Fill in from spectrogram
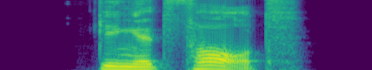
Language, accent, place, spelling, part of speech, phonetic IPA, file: German, Germany, Berlin, ginget fort, verb, [ˌɡɪŋət ˈfɔʁt], De-ginget fort.ogg
- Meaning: second-person plural subjunctive II of fortgehen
